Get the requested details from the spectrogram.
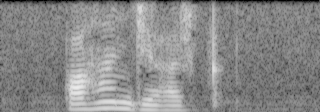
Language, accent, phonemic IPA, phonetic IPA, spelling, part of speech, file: Armenian, Eastern Armenian, /pɑhɑnˈd͡ʒɑɾk/, [pɑhɑnd͡ʒɑ́ɾk], պահանջարկ, noun, Hy-պահանջարկ.ogg
- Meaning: demand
